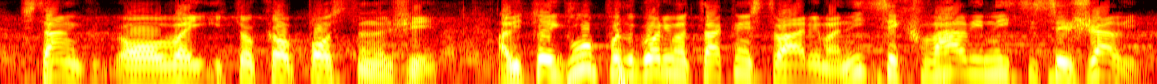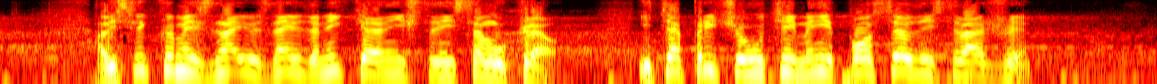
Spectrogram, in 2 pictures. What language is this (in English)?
Serbian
